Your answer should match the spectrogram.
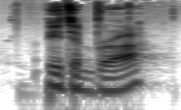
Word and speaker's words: Peterborough: Zo had ik het uitgesproken, maar het is dus, ja, Peterborough.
